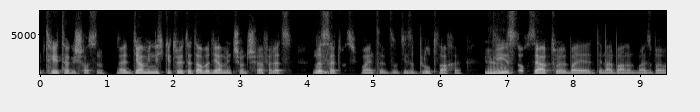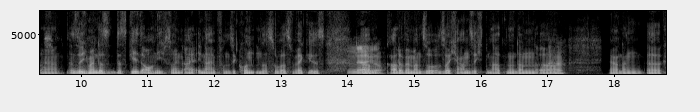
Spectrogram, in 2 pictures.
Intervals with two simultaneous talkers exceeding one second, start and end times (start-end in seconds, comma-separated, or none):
none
